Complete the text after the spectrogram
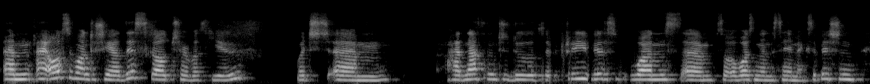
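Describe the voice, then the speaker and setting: A woman's voice: on the high side, normal speed, low-quality recording. German-native woman talking through her art. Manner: thoughtful, with frequent ums. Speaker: artist giving a talk. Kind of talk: presentation to a small audience. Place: local climate cafe event.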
